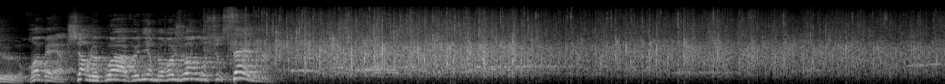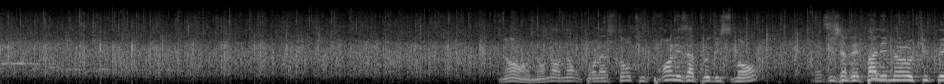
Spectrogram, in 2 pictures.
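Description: A man speaks animatedly through a microphone in a large hall.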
